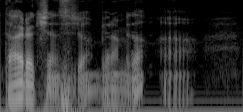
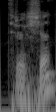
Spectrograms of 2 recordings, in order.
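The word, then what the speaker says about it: direction: s를 붙여야 돼요 그래서 다이렉션스죠 디렉션 다이렉션에서 디렉션 다이렉션은 발음의 차이죠 디렉션은 미국 발음 다이렉션은 그래서 저는 보통 이제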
